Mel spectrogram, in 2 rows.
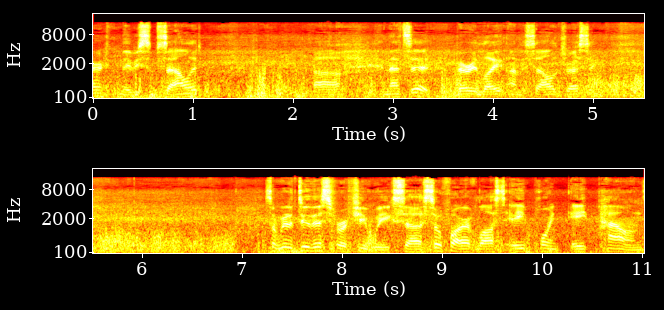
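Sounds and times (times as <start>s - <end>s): rushing wind on microphone: 0.0s - 11.0s.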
